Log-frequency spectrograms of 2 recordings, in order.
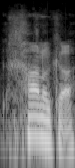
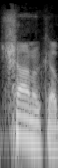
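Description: First: It begins with a throaty, rasping 'ch' sound. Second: It begins with a soft English-style 'ch' sound. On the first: The speaker calls it right. "It's always a ch" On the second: The speaker calls it wrong. "there's no ch sound in Hebrew"

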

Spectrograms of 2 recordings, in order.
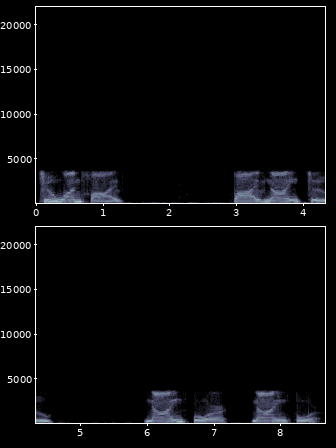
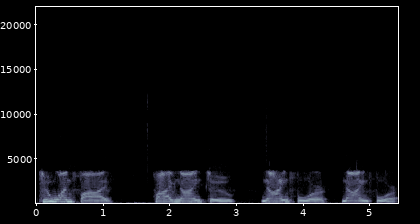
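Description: First: The number is said slowly. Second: The number is said at normal speed.

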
